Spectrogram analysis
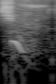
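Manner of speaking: quick puffed "choof"; short airy whoosh; crossbow shot noise. Acted. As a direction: imitate a bolt being fired. Imitates a hand crossbow firing.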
